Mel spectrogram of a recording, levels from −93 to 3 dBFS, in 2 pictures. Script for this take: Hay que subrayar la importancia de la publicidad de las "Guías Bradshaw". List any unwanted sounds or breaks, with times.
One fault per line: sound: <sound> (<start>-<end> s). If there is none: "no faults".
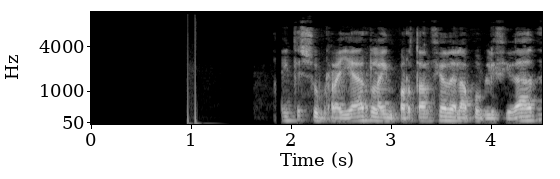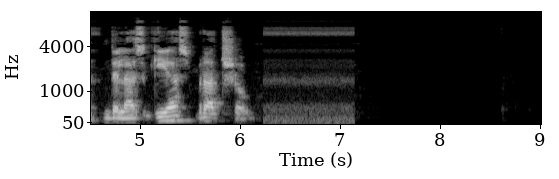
no faults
